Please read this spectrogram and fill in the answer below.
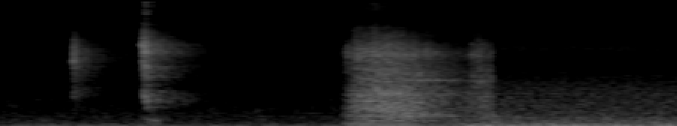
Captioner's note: lock clicking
